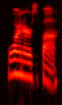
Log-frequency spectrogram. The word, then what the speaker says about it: Wernersbach: Kelly how do you say your last name Warner spach Warner Spock and and she is of adjust your sleep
